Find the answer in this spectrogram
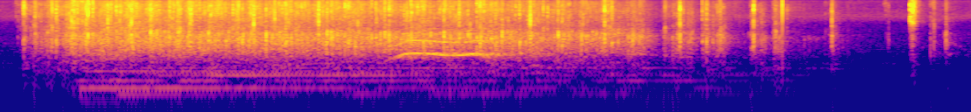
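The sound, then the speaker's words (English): A church audience claps for themselves in a dense, steady burst of applause that runs for several seconds, then thins out into a few scattered, fading claps. “Clap for yourself”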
